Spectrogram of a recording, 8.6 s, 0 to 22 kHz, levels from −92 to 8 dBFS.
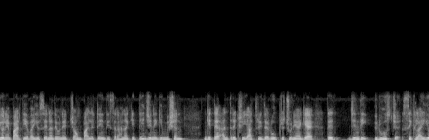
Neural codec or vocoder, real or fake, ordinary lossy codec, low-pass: none; real; Opus, 24 kbps; 7.2 kHz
